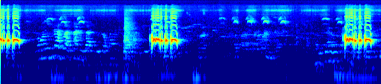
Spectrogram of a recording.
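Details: Lively local perkutut, or zebra dove, recorded for luring wild doves: three brisk bursts of fast, stuttering coo notes, spaced about three to four seconds apart, with faint quiet sounds in the gaps.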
